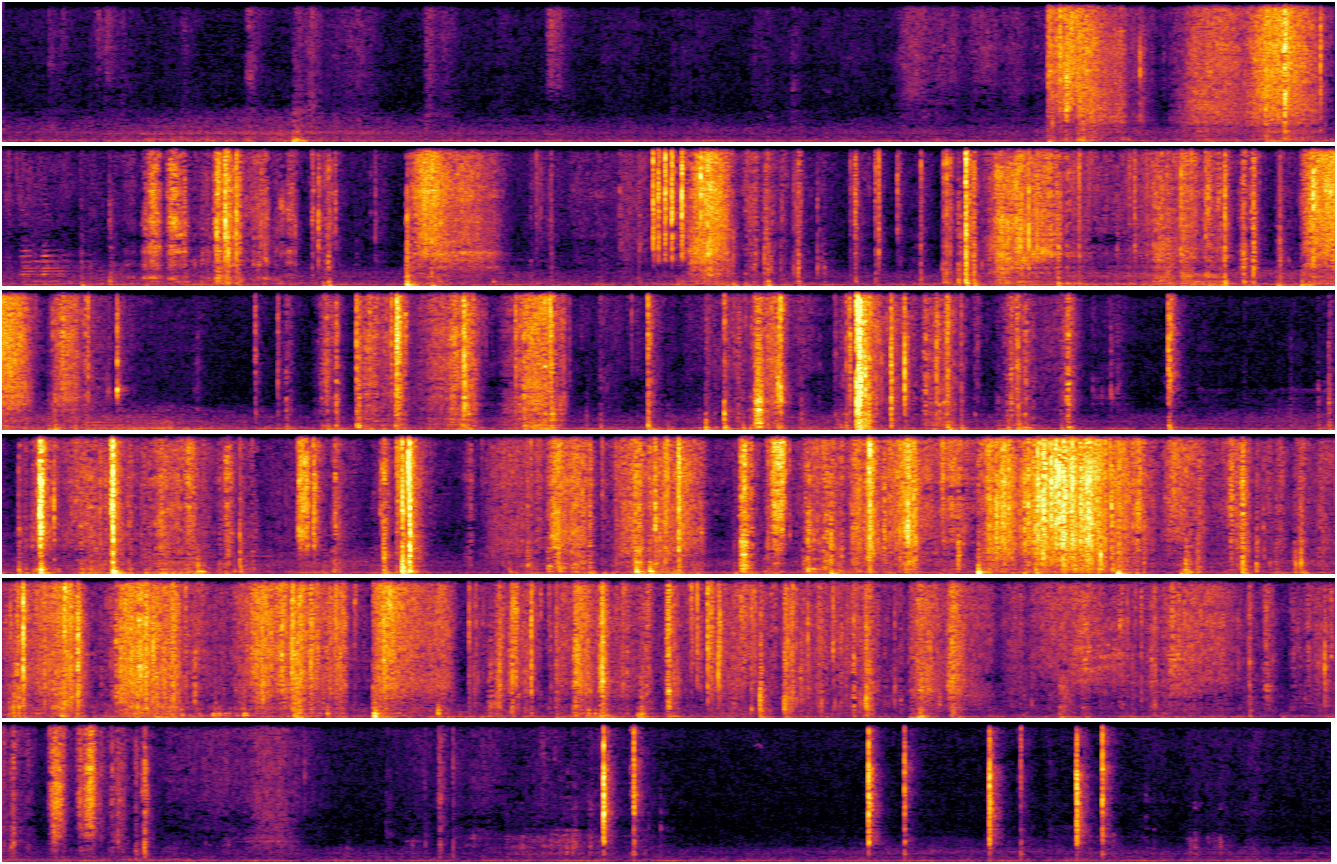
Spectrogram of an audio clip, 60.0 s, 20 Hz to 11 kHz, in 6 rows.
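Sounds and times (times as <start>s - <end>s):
packaging rustling and tearing: 33.8s - 47.3s.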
